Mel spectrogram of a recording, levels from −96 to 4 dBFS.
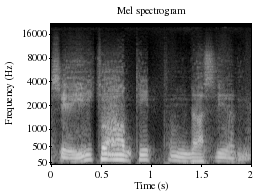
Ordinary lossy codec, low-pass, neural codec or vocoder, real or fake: none; 19.8 kHz; codec, 44.1 kHz, 0.9 kbps, DAC; fake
